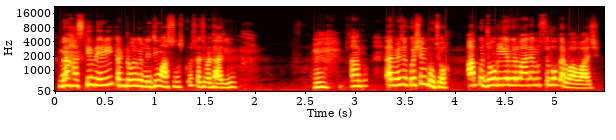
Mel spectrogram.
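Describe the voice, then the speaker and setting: A woman's voice: high voice, expressive, darkish tone, no room sound. A young woman on a casual live stream answering viewers' questions, emotional and defensive, talking straight to her audience. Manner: emotional, rapid, defensive, addresses viewers directly.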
